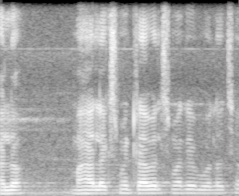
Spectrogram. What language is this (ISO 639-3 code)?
guj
